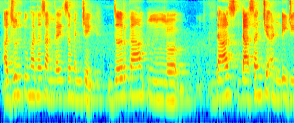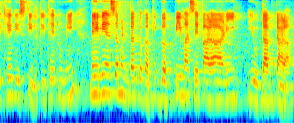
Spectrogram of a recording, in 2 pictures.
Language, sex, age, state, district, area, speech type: Marathi, female, 60+, Maharashtra, Pune, urban, spontaneous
